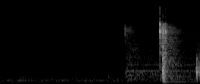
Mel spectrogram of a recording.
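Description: About a second of near silence, then the hiss of a remote guest's Skype audio line coming in, a sharp click, and the guest's voice starting through the call.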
